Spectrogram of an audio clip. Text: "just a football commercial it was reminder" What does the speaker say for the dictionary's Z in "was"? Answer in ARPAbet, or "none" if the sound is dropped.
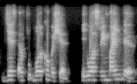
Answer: S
